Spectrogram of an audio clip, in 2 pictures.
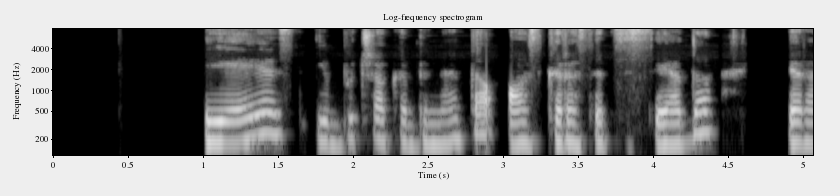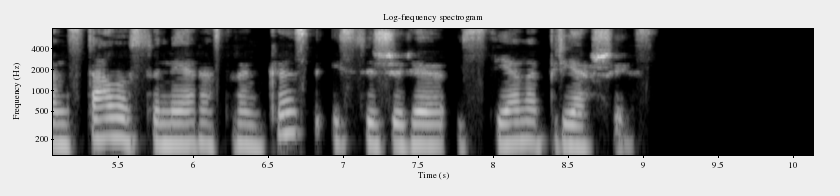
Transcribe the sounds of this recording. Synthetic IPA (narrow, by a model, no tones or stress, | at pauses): ieːjɛsiːbʊt͡ʃʲoːkɐbʲɪnʲɛt̪ɐ̰ːoːskɐɾɐsɐt̪ʲsʲɪsʲeːd̪oː | ɪɾɐnt̪st̪ɑːlˠoːsʊnʲeːɾʲɛsɾɐŋkɐsiːsʲɪʒʲʊɾʲeːsʲiɛnɐpʲɾʲiɛʃɐɪs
